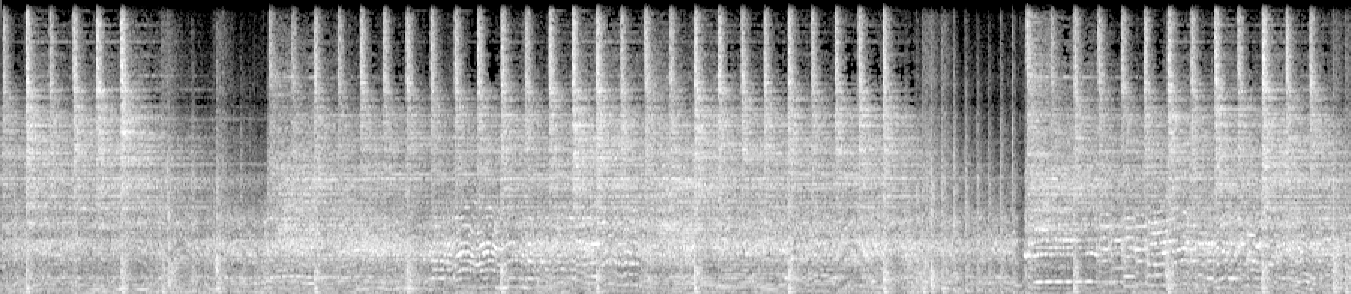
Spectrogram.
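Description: Live rock band playing an instrumental passage: electric guitar lead lines with bent, wavering notes over electric bass and a drum kit keeping a steady beat.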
